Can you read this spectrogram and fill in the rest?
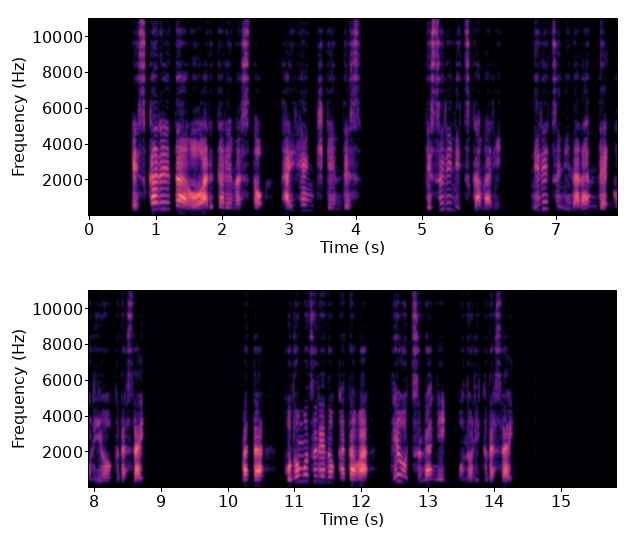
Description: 啓発放送（エスカレーター）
